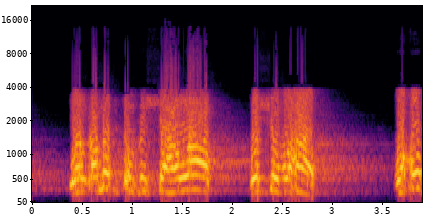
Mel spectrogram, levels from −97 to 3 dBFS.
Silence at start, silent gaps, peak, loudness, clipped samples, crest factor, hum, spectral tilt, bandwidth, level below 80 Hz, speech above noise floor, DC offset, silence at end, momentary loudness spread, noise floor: 0.35 s; none; -2 dBFS; -13 LUFS; under 0.1%; 12 dB; none; -5 dB/octave; 8.6 kHz; -56 dBFS; 30 dB; under 0.1%; 0 s; 8 LU; -42 dBFS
